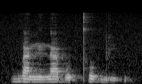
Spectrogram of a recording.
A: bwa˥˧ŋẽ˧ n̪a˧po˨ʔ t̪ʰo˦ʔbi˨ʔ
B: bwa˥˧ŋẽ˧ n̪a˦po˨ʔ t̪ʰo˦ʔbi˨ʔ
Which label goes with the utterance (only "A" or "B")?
B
